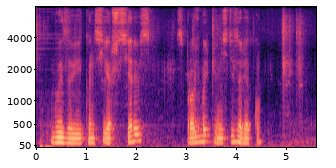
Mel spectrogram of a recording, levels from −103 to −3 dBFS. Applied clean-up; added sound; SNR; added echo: neural separator model SepFormer DNS4.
